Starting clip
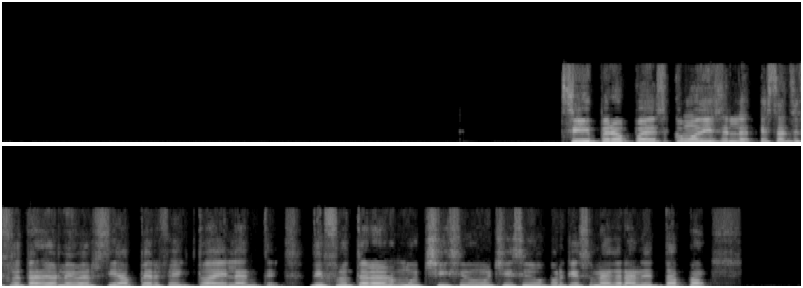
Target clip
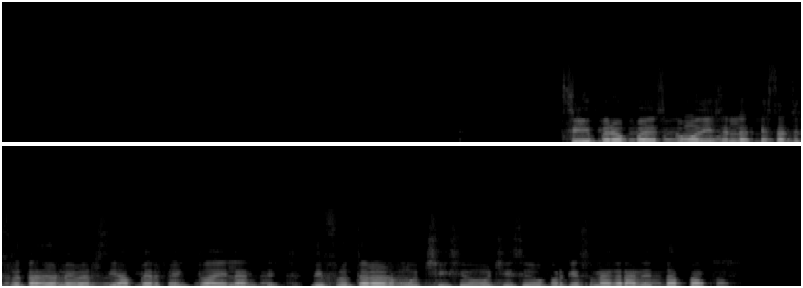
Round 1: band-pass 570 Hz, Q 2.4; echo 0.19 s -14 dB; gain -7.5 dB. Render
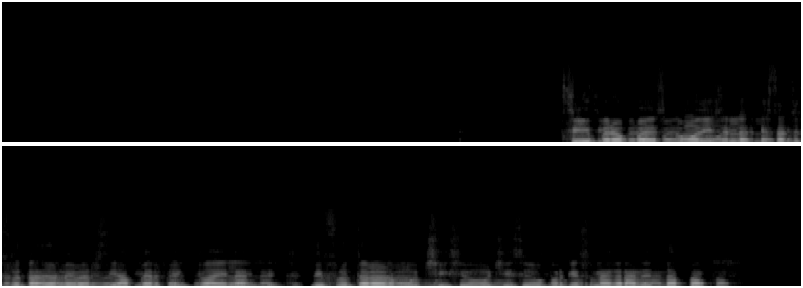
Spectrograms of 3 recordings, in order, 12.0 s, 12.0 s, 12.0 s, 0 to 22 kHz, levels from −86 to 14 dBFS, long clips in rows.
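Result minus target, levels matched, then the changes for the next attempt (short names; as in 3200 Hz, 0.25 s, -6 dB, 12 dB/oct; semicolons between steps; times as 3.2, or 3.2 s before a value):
echo-to-direct +6 dB
change: echo 0.19 s -20 dB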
